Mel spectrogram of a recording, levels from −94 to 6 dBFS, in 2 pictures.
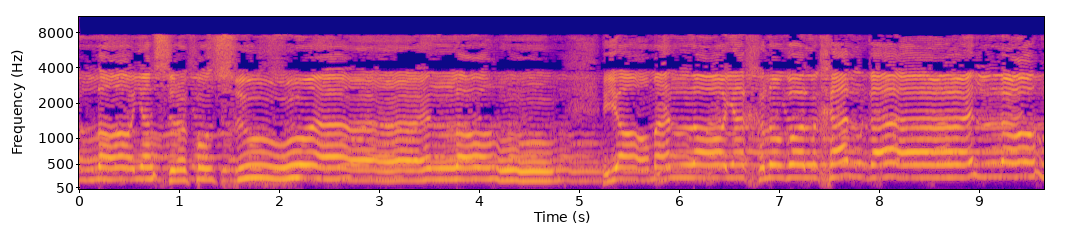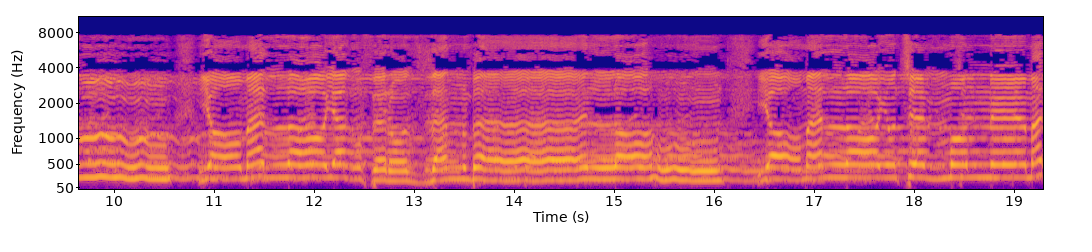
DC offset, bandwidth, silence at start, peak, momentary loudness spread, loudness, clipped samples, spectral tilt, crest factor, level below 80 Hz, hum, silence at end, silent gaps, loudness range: under 0.1%; 8 kHz; 0 s; 0 dBFS; 4 LU; -14 LUFS; under 0.1%; -3 dB/octave; 14 dB; -64 dBFS; none; 0 s; none; 2 LU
